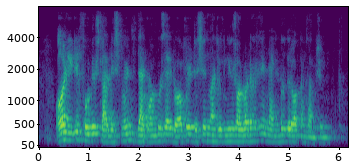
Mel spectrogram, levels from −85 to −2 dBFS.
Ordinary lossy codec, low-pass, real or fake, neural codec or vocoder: none; 7.2 kHz; fake; codec, 24 kHz, 3 kbps, HILCodec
